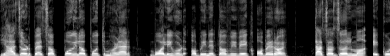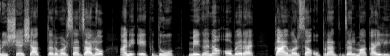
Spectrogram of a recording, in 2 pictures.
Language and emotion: Goan Konkani, neutral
